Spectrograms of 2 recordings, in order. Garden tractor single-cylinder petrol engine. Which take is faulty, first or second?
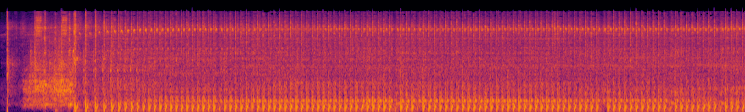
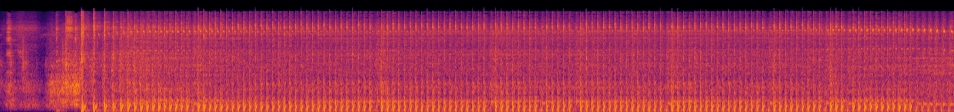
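first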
